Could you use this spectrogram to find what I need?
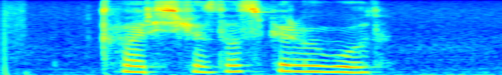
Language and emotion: Russian, neutral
